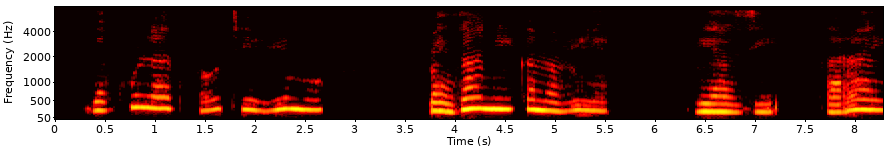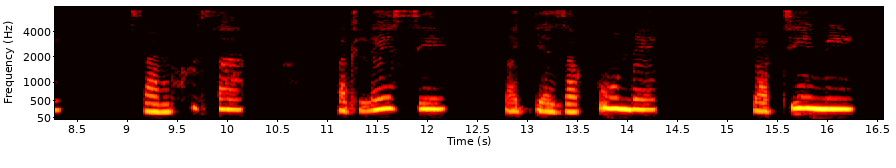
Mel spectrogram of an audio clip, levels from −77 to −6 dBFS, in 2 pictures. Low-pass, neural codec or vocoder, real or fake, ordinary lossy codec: 7.2 kHz; codec, 16 kHz, 4 kbps, FreqCodec, smaller model; fake; MP3, 48 kbps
